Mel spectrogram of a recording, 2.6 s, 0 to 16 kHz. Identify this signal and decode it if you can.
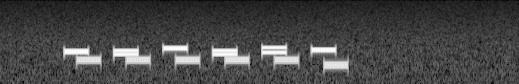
Multi-frequency trunk signalling (R2, with the far end's replies), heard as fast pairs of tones, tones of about 120 ms. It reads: 320286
